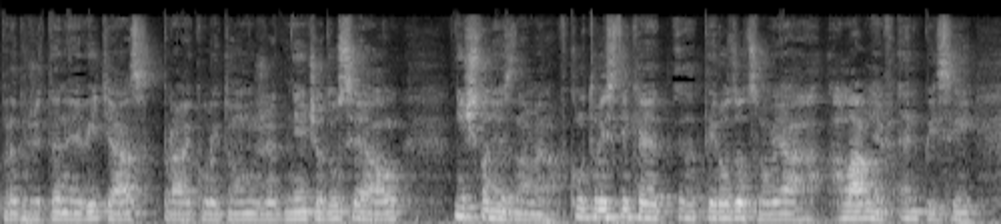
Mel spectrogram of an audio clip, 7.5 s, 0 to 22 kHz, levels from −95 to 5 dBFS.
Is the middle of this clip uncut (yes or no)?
yes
